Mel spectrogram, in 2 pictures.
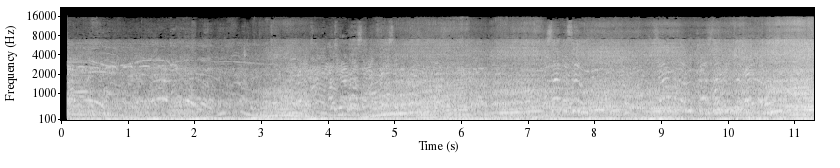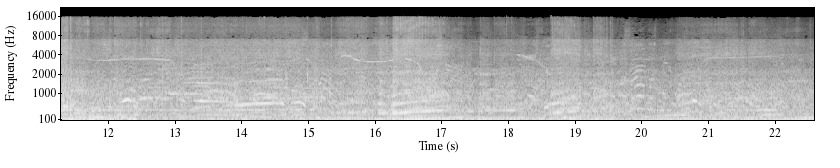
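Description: Car engine revving in repeated surges as it is driven hard on a dirt track, with two louder bursts about eleven and sixteen seconds in. Crowd chatter runs underneath.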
